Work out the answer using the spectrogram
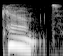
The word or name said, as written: kempt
